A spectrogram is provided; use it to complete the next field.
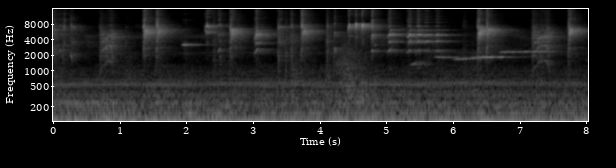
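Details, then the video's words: Olive-backed sunbird giving an energetic 'konslet' song: dense runs of high chirps and buzzy notes speed up, joined by several short rising whistles. Steady low hum underneath. "konin konslet"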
